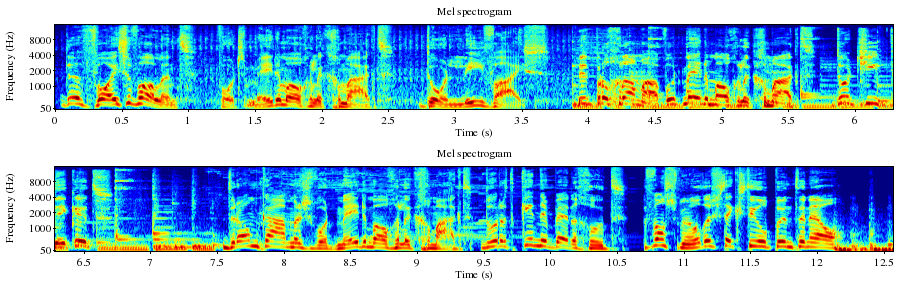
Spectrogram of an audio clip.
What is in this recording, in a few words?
dutch voiceover system announcements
